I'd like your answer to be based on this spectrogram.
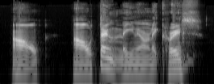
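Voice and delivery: animated cat character voice. Asked about a favourite animated cat, the speaker does a Henry's Cat impression. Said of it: "he sounds like this".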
